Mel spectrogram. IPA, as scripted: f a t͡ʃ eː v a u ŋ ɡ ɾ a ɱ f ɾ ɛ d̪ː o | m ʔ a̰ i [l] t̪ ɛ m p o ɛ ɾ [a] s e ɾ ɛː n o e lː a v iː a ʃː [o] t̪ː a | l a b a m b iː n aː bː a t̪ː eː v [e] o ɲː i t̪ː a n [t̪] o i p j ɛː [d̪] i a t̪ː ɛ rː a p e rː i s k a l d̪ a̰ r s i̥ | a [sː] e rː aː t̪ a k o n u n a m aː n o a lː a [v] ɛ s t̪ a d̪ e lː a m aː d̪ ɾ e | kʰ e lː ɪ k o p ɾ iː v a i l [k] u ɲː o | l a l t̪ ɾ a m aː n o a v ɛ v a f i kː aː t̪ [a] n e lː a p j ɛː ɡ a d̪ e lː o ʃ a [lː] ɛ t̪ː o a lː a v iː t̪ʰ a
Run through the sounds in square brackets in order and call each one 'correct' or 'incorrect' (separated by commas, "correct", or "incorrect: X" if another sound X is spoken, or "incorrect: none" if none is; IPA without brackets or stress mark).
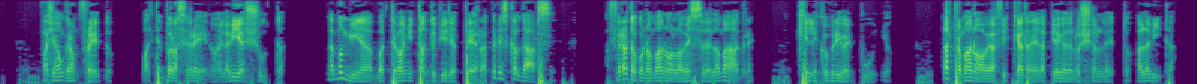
correct, correct, incorrect: u, incorrect: a, correct, correct, incorrect: fː, correct, incorrect: p, correct, correct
